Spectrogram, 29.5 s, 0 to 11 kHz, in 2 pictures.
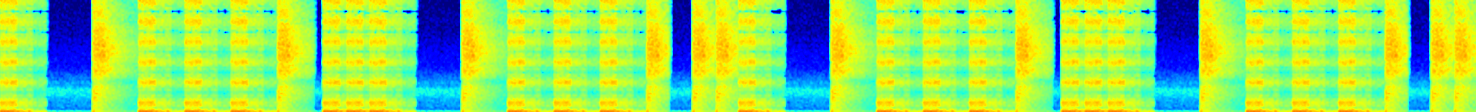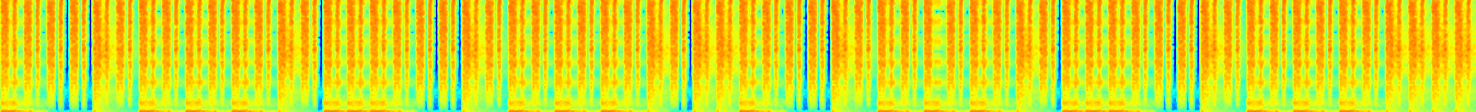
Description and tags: Old drumsoudns, 16 bars, in 130-bpm, retro tapesound.
Simple spice for a breakbeat, techno or electro project.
